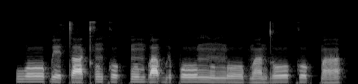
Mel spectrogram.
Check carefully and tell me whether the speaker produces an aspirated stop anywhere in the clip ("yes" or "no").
no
